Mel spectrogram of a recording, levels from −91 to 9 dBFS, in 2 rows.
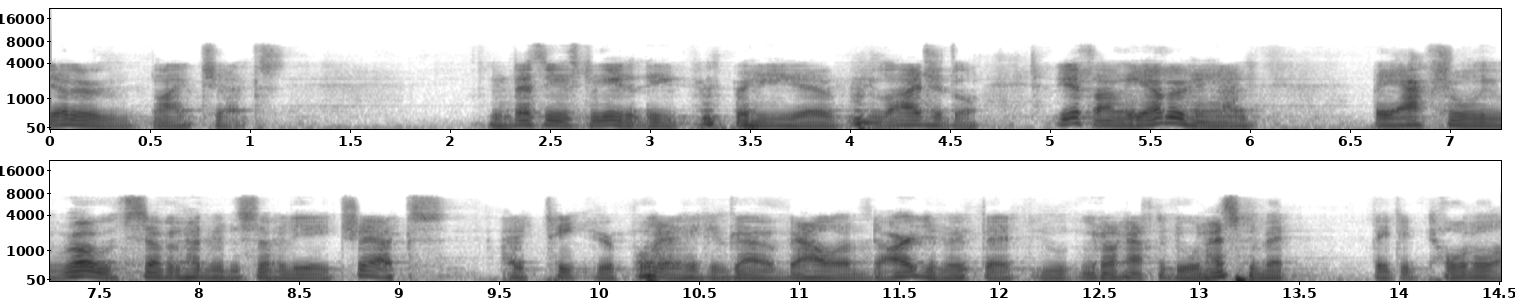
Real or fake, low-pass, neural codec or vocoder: fake; 7.2 kHz; codec, 24 kHz, 1 kbps, SNAC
